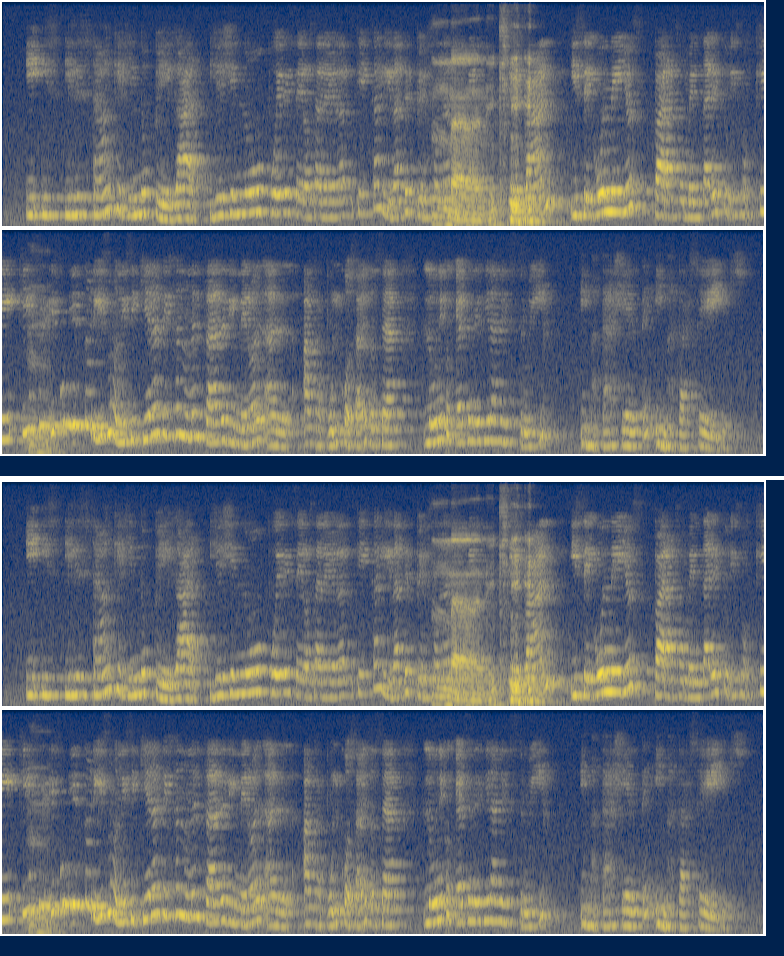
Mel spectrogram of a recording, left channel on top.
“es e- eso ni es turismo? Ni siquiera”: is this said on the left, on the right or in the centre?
Right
